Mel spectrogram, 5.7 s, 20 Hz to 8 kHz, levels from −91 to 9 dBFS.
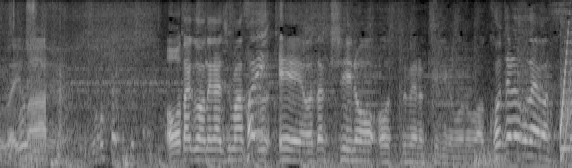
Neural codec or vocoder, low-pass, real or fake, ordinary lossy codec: none; none; real; none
